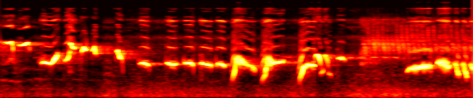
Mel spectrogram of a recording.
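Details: Training song of an oriental magpie-robin meant to spur quiet birds to answer: varied whistled phrases, steady level notes, then abrupt downward slurs, ending with a harsher buzzy stretch over rising whistles.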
